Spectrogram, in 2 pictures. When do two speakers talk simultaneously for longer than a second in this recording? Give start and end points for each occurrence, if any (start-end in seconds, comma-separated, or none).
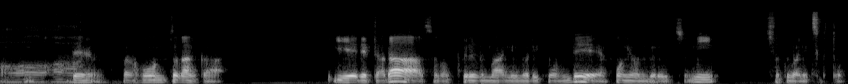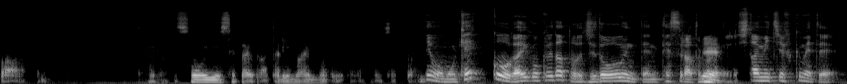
none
